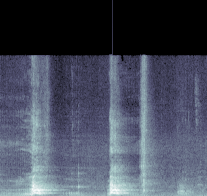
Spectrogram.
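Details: Bullet, a brindle pit bull, guards the house against construction workers outside, giving two deep loud barks about a second and a half apart followed by a shorter sharp bark and a faint trailing one.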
